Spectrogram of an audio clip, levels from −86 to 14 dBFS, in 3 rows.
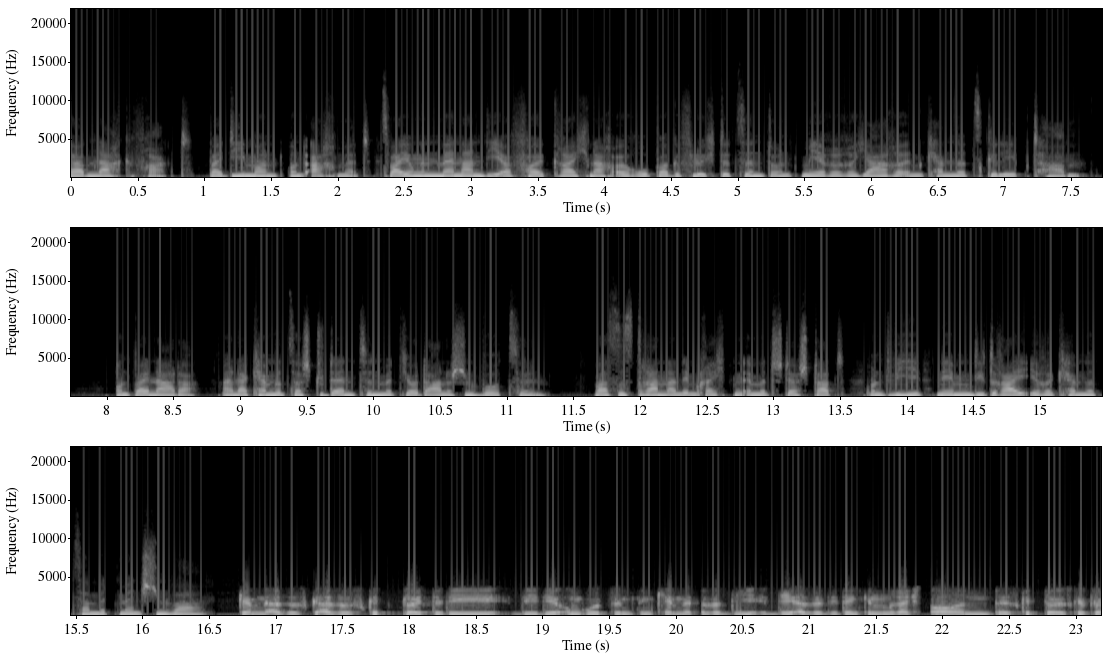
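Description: Throughout, a filter restarted on every block produces a 25 Hz buzz from start-up ticks every 40 ms; unlike mains hum, it follows the signal's level.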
